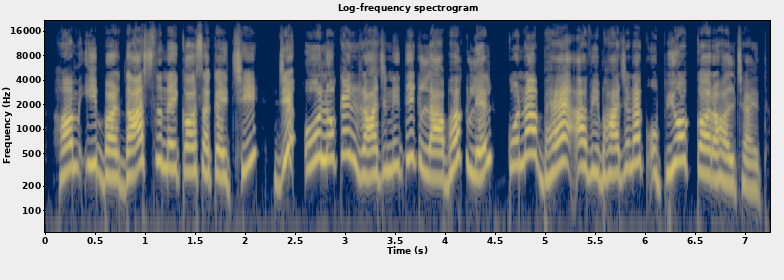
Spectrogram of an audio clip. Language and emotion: Maithili, angry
